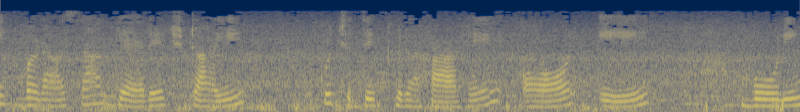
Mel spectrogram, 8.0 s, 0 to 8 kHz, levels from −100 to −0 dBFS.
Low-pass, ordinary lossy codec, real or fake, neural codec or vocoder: 7.2 kHz; MP3, 24 kbps; real; none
